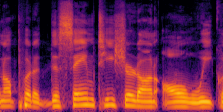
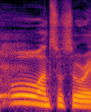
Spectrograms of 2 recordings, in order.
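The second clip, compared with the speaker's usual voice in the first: heavily exaggerated, clichéd Canadian accent; 4 semitones higher than usual. Imitating a coworker who talks in a stereotypical Canadian accent. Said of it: "almost like that stereotypical Canadian accent".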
